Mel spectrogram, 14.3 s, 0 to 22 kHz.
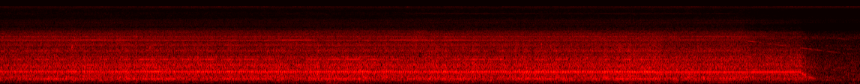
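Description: Xerox C235 colour laser printer's internal motors and fan running with a steady whir and a hum, then winding down with a falling whine and stopping about 13 seconds in.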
